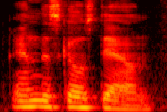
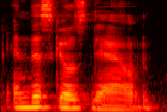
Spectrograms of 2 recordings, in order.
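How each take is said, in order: No difference in how they are said.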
